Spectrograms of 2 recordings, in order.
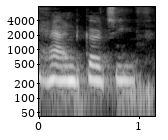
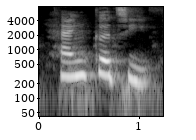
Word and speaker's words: handkerchief: We never say handkerchief. D is silent here. So we say handkerchief.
